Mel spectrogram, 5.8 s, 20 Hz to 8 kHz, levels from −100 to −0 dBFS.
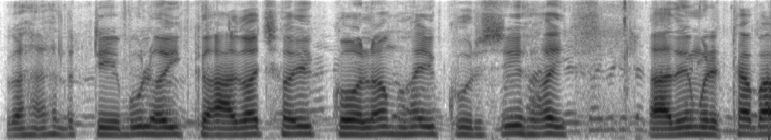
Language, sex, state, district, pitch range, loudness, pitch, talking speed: Bajjika, male, Bihar, Vaishali, 145-160 Hz, -17 LUFS, 155 Hz, 135 wpm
